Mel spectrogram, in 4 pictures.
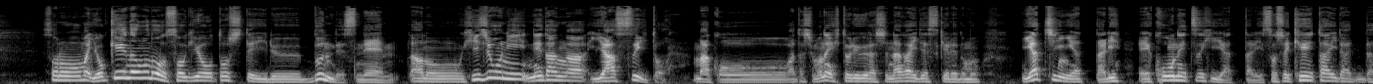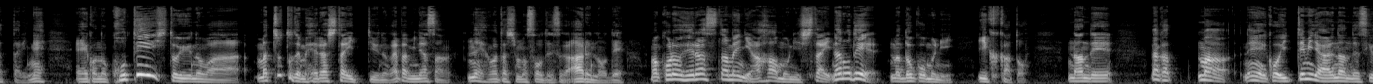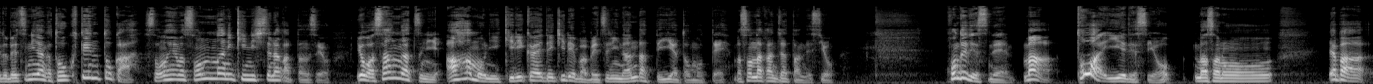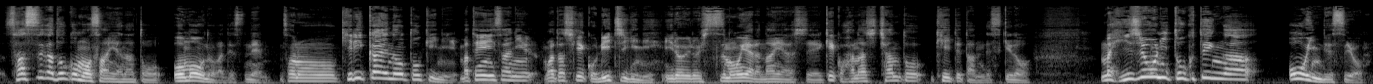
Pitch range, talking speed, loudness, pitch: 125-200 Hz, 395 characters per minute, -19 LUFS, 150 Hz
